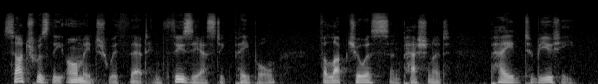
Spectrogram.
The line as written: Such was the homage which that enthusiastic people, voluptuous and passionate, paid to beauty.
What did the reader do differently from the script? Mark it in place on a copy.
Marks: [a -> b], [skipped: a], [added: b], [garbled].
Such was the homage [which -> with] that enthusiastic people, voluptuous and passionate, paid to beauty.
